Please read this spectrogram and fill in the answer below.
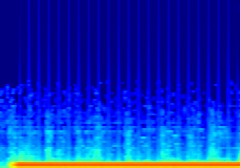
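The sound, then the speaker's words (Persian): Disconnection tone after a phone call drops: a single loud, continuous low-pitched tone that starts abruptly and holds unbroken for over two seconds, with faint rustling beneath. “فکر میکنم که تماس قطع شد”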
